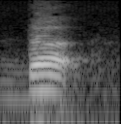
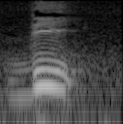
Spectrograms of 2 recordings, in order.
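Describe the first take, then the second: First: The word ends in a short 'uh' vowel. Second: The word ends in a long 'ee' vowel. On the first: The next word starts with a consonant. "if it is before the consonant, then you have to pronounce it as the" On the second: The next word starts with a vowel. "when it comes in front of the um, vowels, we have to pronounce this as the"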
